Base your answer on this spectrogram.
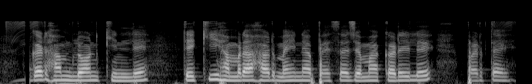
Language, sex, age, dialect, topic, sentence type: Magahi, male, 18-24, Northeastern/Surjapuri, banking, question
